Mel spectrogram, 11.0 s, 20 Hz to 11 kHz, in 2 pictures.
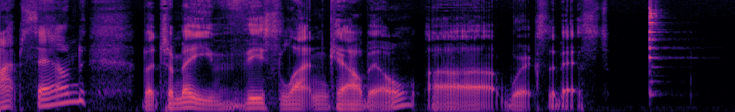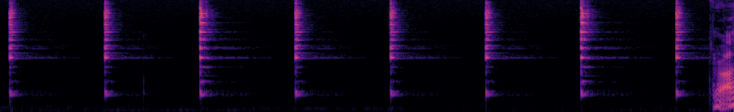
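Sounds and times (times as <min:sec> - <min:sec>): cowbell strikes: 0:04.9 - 0:11.0.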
